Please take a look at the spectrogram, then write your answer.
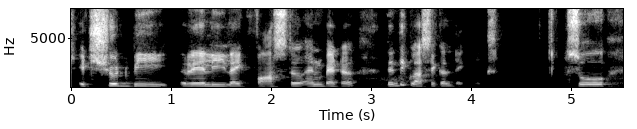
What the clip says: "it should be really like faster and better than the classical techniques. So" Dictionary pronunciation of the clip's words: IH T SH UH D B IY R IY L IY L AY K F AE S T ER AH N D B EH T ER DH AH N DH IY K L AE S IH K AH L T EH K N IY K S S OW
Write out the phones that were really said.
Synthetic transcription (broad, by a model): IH T SH UH D B IY R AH L IY L AY K F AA S T ER AH N D B EH T ER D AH N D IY K L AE S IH K AH L T EH K N IY K S S OW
